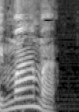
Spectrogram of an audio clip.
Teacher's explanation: Нужно только уточнить, что знакомое нам слово «мама» по-китайски произносится не только «ма» с первым тоном, но и почти совсем как по-русски «мама» – первый и легкие тоны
